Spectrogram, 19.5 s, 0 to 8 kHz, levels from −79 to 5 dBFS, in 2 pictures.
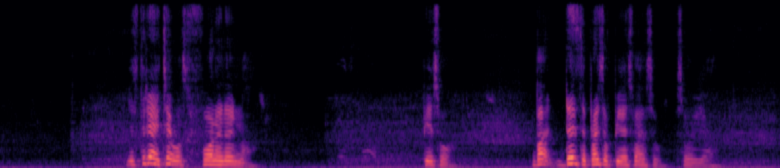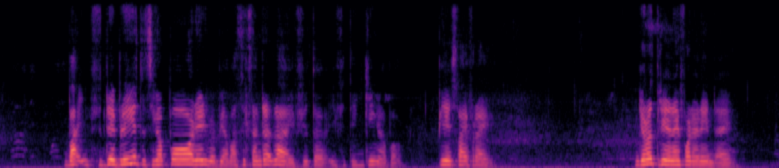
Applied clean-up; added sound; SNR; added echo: none; none; none; none.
